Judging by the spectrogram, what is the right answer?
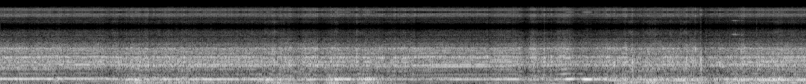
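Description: Rallycross car's engine heard from inside the cockpit at full race pace, running hard with its pitch dropping and climbing again a few times as the driver lifts or changes gear. A sharp thump near six seconds in is the loudest moment.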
